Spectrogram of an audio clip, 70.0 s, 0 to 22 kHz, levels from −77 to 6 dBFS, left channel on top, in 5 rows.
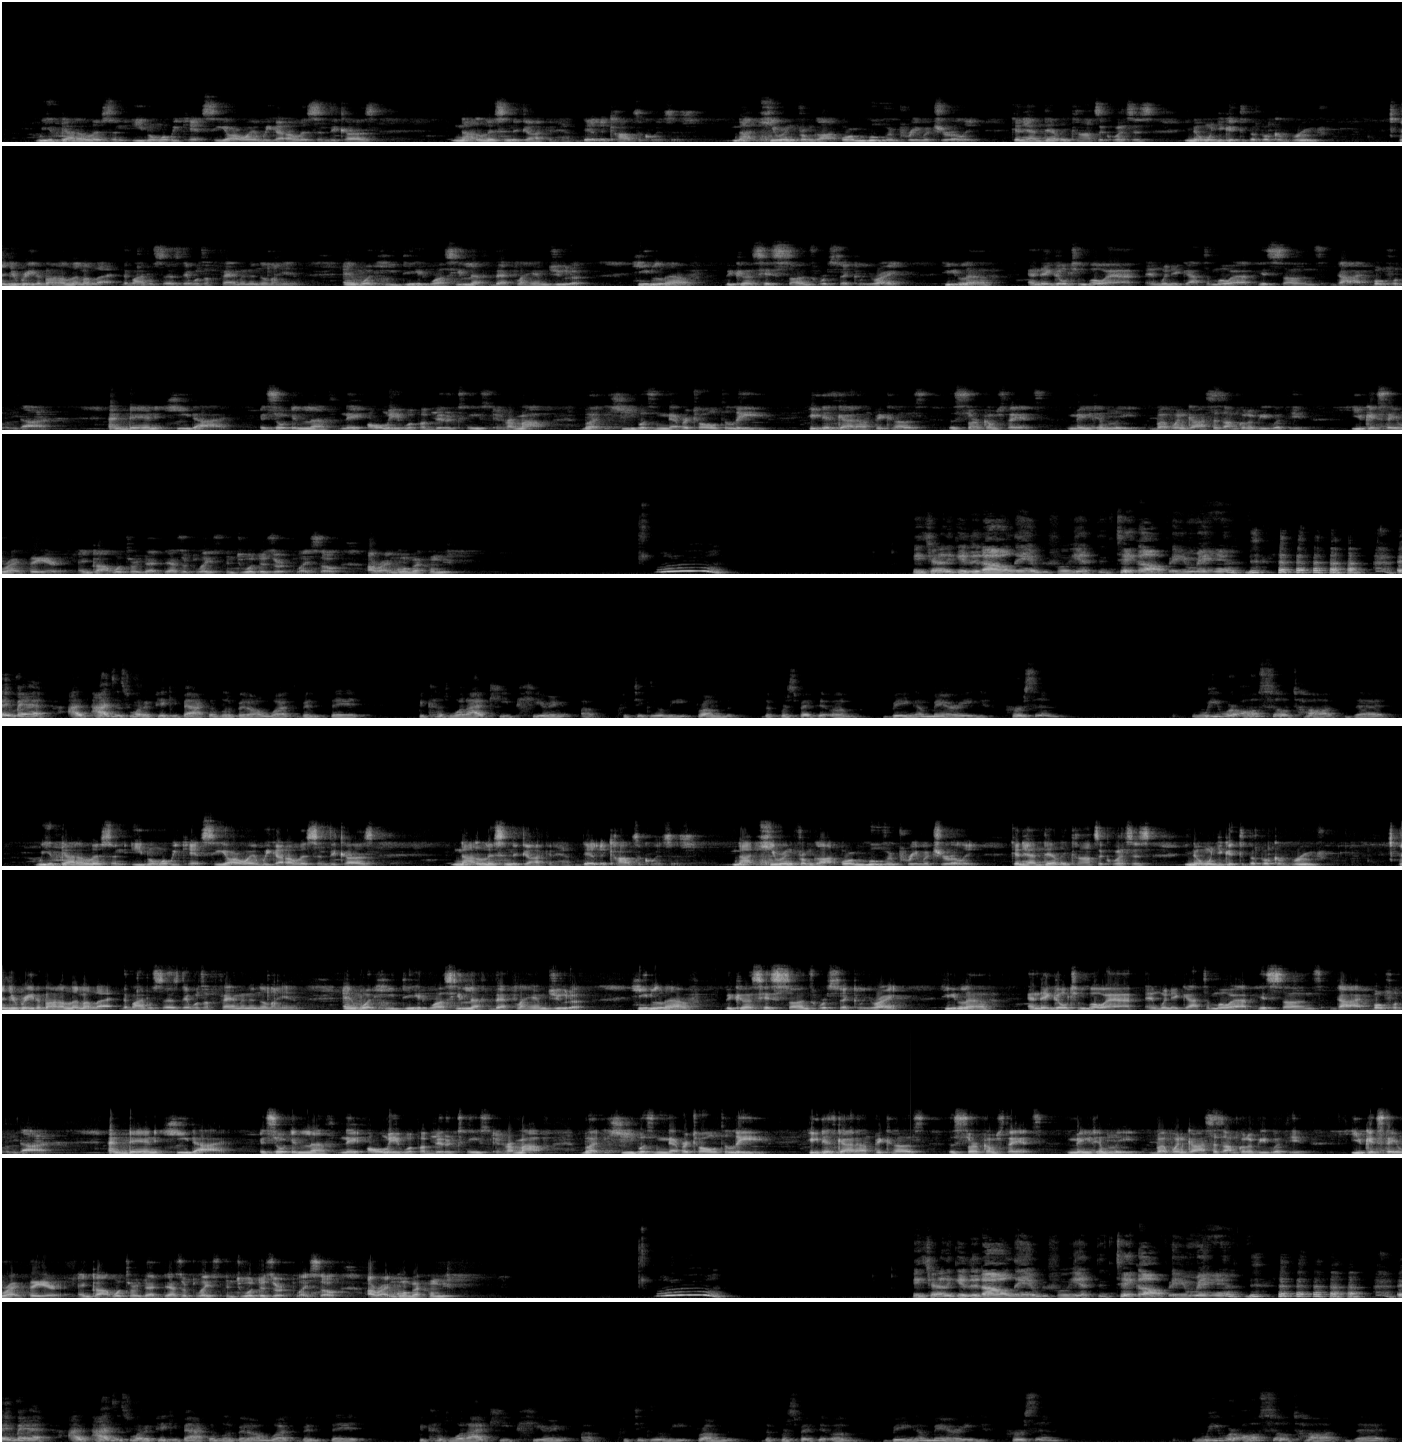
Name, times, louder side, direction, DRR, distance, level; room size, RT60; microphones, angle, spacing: voice 1, 0.3-4.0 4.5-7.0 7.3-9.8 10.1-13.3 13.9-23.1 23.4-24.0 24.2-30.3 30.6-35.7 36.1-37.2 37.5-38.4 38.7-46.7, right 5 dB, 65° right, 0.4 m, -26 dB
voice 2, 48.5-49.2 51.1-54.4, equal, 30° right, 0.9 m, -23 dB
voice 3, 54.4-59.6 60.3-61.9 62.3-63.3 63.6-64.6 64.9-65.8 66.1-66.6 67.9-69.8, left 2 dB, 30° left, 0.6 m, -28 dB
2.8 x 2.7 x 3.1 m
head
